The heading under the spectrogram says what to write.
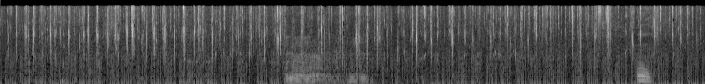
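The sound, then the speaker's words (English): Loud chewing of food, with wet crunching and smacking that goes on steadily for the whole stretch. A short murmured vocal sound breaks in partway through and again near the end. “You gotta stay and take the chewing.”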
